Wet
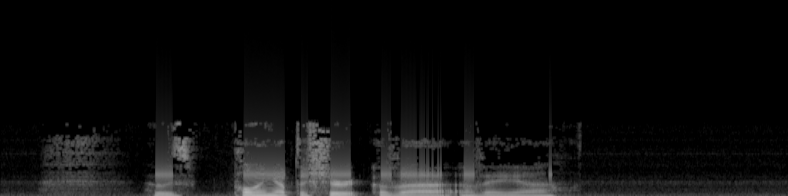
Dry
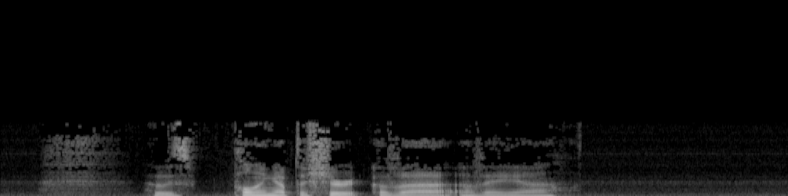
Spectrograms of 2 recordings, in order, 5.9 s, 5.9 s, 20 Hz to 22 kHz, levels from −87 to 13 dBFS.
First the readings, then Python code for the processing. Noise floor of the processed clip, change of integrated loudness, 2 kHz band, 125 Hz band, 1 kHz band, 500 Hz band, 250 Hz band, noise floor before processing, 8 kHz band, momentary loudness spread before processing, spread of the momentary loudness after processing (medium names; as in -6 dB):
-63 dBFS, -2.5 dB, -1.5 dB, -2.5 dB, -2.5 dB, -2.5 dB, -2.5 dB, -61 dBFS, -2.5 dB, 17 LU, 14 LU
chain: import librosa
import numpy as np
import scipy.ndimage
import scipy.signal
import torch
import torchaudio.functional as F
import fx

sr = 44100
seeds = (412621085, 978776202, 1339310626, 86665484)

y = fx.rattle_buzz(x, sr, strikes_db=-26.0, level_db=-23.0)
y = y * librosa.db_to_amplitude(-2.5)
